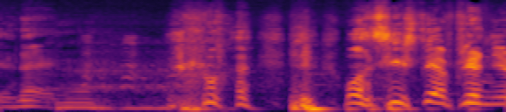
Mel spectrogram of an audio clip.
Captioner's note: audience laughs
